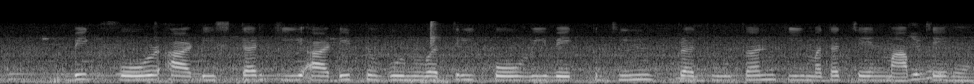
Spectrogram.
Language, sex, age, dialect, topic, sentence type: Hindi, female, 18-24, Hindustani Malvi Khadi Boli, banking, statement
